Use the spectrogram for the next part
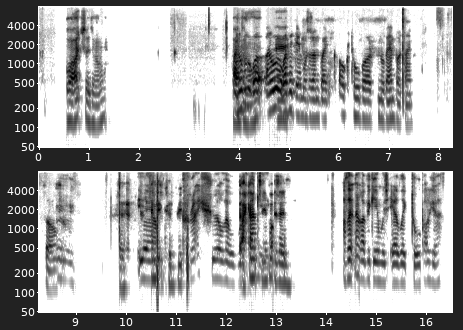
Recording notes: the audio in this episode was quite weird for some reason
